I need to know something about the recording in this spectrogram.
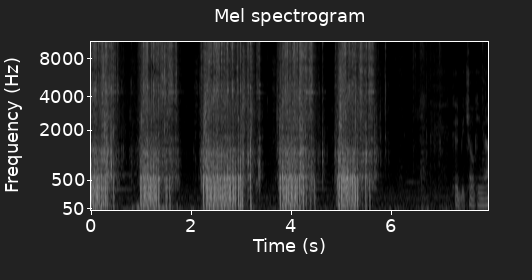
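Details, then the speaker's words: Found GTI 16D string trimmer with compression, choke on: four rough pull-cord bursts, the engine tries to light but doesn't keep running; more gas is suspected as the need, not confirmed. "i heard i heard it try to light but let me go get more gas quick"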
